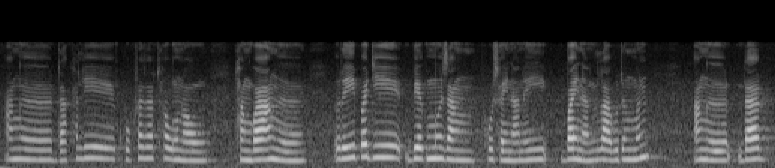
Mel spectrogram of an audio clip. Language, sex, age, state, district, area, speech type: Bodo, female, 45-60, Assam, Kokrajhar, rural, spontaneous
